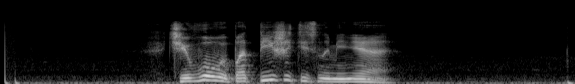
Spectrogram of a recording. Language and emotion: Russian, angry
